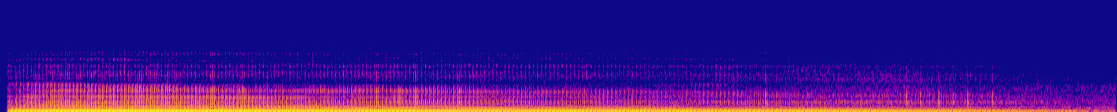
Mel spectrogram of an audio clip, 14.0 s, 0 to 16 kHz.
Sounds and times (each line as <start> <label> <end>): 0.0 long monster rumble 13.6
